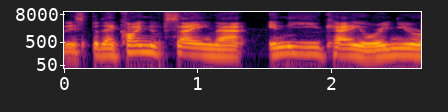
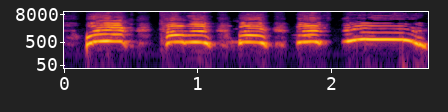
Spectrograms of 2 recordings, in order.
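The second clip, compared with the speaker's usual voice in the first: shrill, loud, high, drawn-out dolphin screech; 7 dB louder than usual. Retelling an announcement at a wrestling show: Tony Khan in weird screechy dolphin voice. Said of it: "in this weird screechy dolphin voice".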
